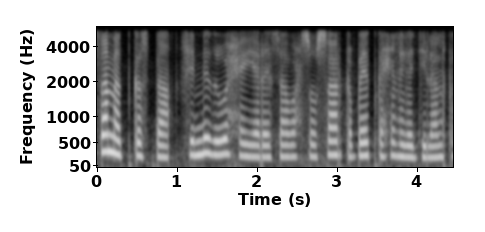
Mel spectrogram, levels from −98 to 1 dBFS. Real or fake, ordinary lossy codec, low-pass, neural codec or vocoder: fake; none; 5.4 kHz; autoencoder, 48 kHz, 32 numbers a frame, DAC-VAE, trained on Japanese speech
